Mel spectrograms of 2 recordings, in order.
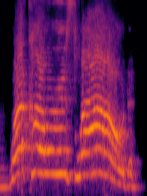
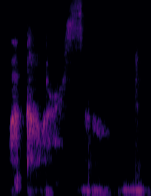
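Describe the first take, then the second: First: It is yelled loudly. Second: It is whispered quietly.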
